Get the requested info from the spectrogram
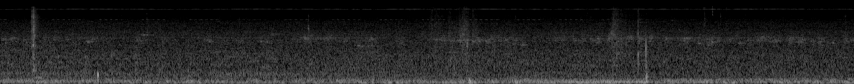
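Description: Outdoor ambience: a steady low background rumble with faint high chirping and a few light clicks.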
